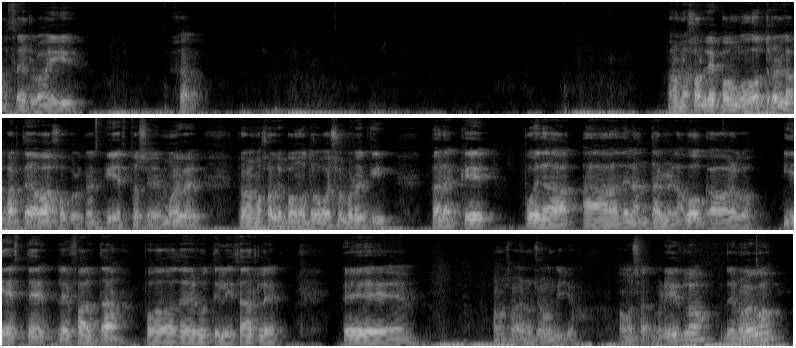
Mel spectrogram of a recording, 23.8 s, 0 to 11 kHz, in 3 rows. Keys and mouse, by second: 1.1 g, 3.3 right click, 3.7 g, 6.1-7.9 middle drag, 7.9 right click, 14.8 right click, 15.2-20.6 middle drag, 20.6-23.7 drag.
